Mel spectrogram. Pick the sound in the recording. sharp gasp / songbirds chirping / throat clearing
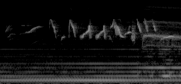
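songbirds chirping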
